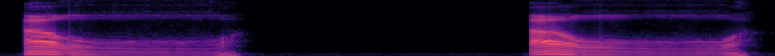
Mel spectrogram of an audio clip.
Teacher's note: the root of the tongue is raised to the point of almost connecting to the farthest area of the soft palate, producing the Ghain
